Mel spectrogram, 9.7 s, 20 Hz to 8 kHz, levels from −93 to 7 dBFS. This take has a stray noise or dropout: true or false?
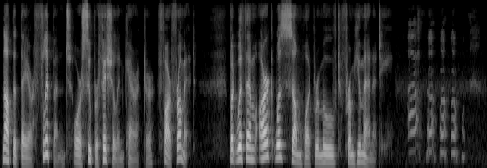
true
